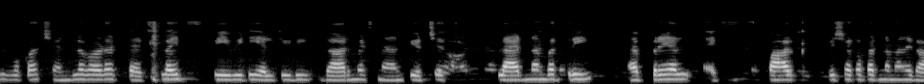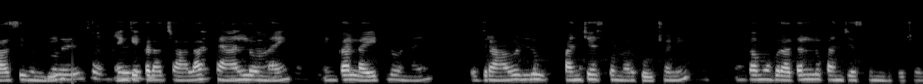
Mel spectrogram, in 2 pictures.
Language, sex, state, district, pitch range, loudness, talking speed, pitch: Telugu, female, Andhra Pradesh, Visakhapatnam, 200-230 Hz, -22 LUFS, 115 wpm, 215 Hz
